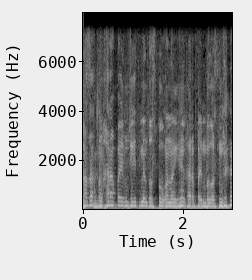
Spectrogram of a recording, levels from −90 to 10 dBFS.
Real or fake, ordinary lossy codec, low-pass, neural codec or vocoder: real; none; 7.2 kHz; none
